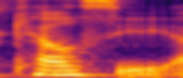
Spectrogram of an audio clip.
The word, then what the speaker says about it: Kelce: In fact, I think this show has quite literally interrupted cover-to-cover coverage of Taylor Swift and Travis Kelce. I don't even know if I'm saying his name right. I think that's correct. – That's right, yeah.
